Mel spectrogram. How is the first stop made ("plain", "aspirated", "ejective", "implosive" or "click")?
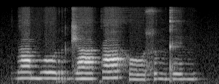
plain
